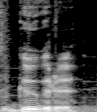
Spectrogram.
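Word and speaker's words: グーグル: I know that the Japanese pronounce Google as Guguru, as you know, it's literally like a foreign word to them.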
